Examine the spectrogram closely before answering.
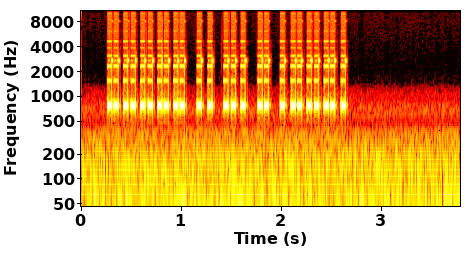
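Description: Short electronic beeps tick rapidly, one after another.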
